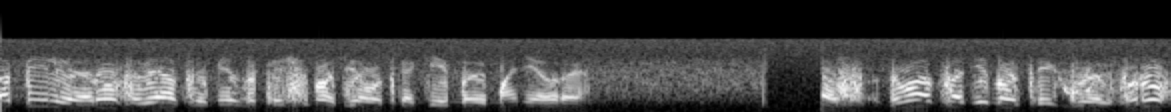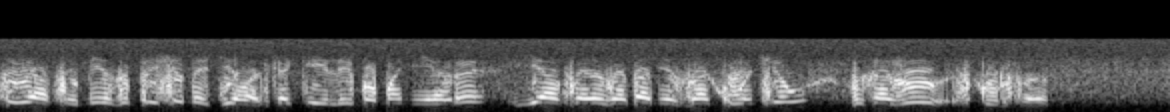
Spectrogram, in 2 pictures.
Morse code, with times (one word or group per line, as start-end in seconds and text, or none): none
